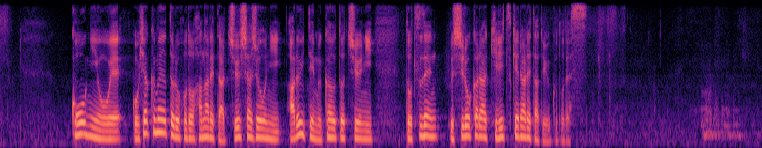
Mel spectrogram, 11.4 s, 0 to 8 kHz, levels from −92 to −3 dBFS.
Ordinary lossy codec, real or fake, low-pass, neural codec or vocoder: none; fake; 7.2 kHz; codec, 16 kHz, 8 kbps, FunCodec, trained on Chinese and English, 25 frames a second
